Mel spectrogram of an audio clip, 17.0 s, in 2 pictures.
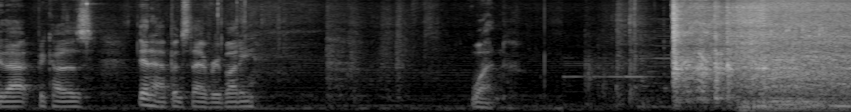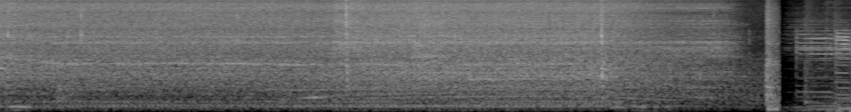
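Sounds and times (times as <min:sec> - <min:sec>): car engine starting and idling: 0:06.7 - 0:16.3.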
